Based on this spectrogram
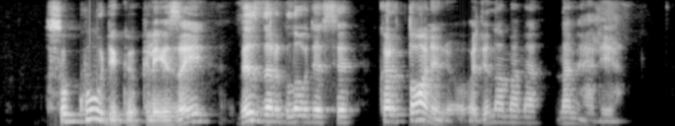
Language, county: Lithuanian, Klaipėda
